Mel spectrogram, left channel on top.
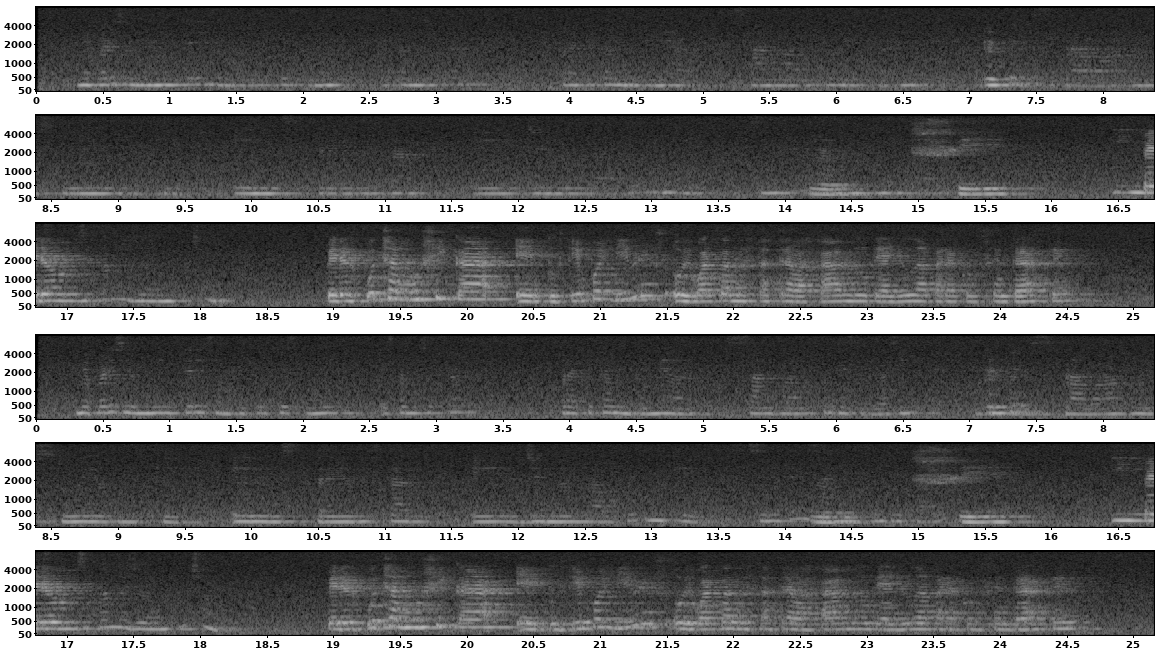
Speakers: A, on the right; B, on the left.
A: me ha parecido muy interesante porque es como esta música prácticamente me ha salvado, por decirlo así, porque
B: ujú.
A: pues trabajo, estudio, como que el estrés de estar eh, yendo de un lado a otro, como que, si me entiendes,
B: Mm,
A: es muy complicado.
B: sí,
A: Y
B: pero,
A: esta música me ha ayudado mucho.
B: pero ¿escuchas música en tus tiempos libres o igual cuando estás trabajando te ayuda para concentrarte?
